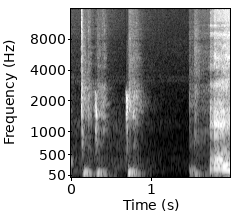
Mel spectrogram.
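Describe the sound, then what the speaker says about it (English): A few short, throaty coughs close by, followed by a brief pause and a burst of rougher noise. "this tickly cough"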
